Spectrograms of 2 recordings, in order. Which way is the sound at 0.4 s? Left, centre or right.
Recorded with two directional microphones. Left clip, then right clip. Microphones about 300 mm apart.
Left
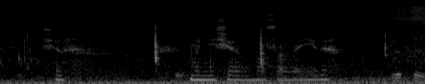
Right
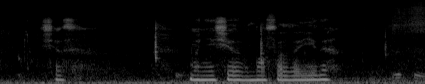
Centre.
